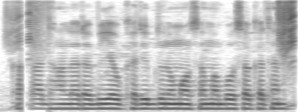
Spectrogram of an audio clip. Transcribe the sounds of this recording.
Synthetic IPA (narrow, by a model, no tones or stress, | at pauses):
kakad̪ʱãnləɾəbʱiəkʰəɾiːb̚d̪unomɔːsəmːãbosəkət̪ɦən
